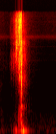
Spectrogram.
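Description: A recycled plastic festival tray is handled, giving one short, crisp crackling crunch that swells and fades within half a second, with silence around it and no voices.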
